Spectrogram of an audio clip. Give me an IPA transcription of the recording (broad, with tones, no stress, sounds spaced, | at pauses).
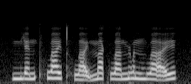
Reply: m j ɛ˧˥ n pʰ w a˥ ɪ̯ t̪ʰ w a̰˨˩ ɪ̯ m ä˥˩ k w a˧˥ n ɻ w ə˧ n m w a̰˨˩˦ ɪ̯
